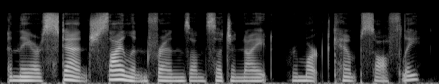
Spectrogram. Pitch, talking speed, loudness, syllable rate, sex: 175 Hz, 175 wpm, -19 LUFS, 4.5 syllables/s, female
